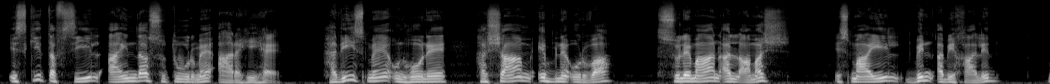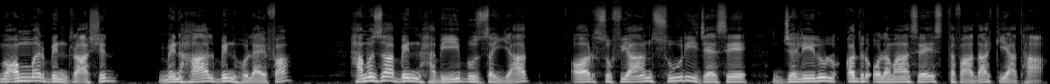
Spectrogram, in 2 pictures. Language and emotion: Urdu, neutral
